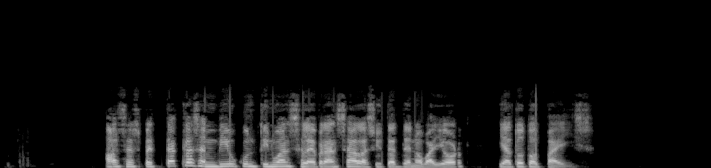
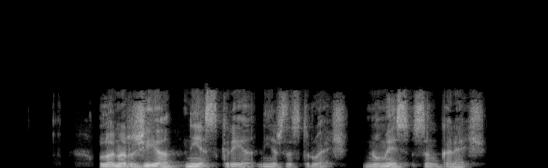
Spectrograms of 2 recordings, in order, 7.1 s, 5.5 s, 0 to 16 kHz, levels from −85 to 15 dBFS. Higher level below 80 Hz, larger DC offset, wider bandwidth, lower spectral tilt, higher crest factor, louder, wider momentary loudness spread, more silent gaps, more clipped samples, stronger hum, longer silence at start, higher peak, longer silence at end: about the same, -52 dBFS vs -52 dBFS; neither; about the same, 7.2 kHz vs 7.8 kHz; first, -6.5 dB/octave vs -4 dB/octave; about the same, 16 dB vs 20 dB; first, -16 LUFS vs -19 LUFS; second, 6 LU vs 12 LU; second, none vs 3.49-3.62 s; neither; neither; about the same, 1.05 s vs 1 s; about the same, 0 dBFS vs -2 dBFS; first, 1.25 s vs 0.65 s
